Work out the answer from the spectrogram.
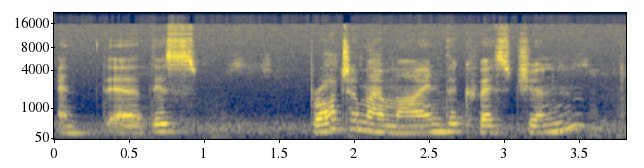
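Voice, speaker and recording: A woman's voice: mid-range voice, takes it slowly, noisy background. A woman at a panel discussion's Q&A, speaking hesitantly with many fillers. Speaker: audience member at a panel discussion. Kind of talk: conference Q&A comment. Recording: distant mic, faint hall ambience.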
